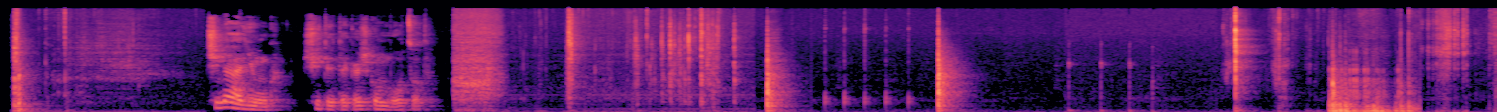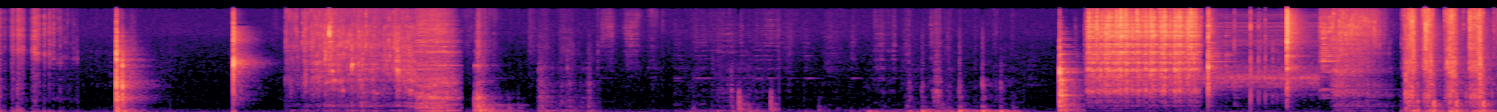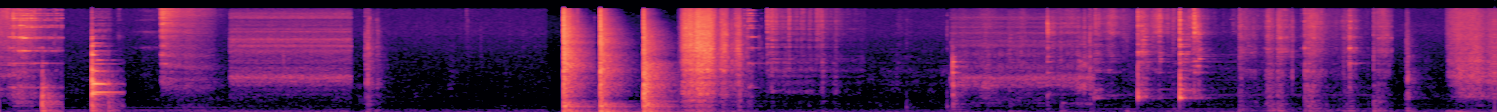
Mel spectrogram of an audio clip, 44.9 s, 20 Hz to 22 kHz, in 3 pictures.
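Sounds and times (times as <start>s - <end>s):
sharp kitchen knocks and taps: 7.7s - 9.8s, 24.1s - 25.9s, 35.6s - 36.8s
pouring scraping or mixing: 17.9s - 19.7s, 25.8s - 30.1s, 36.8s - 38.5s.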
